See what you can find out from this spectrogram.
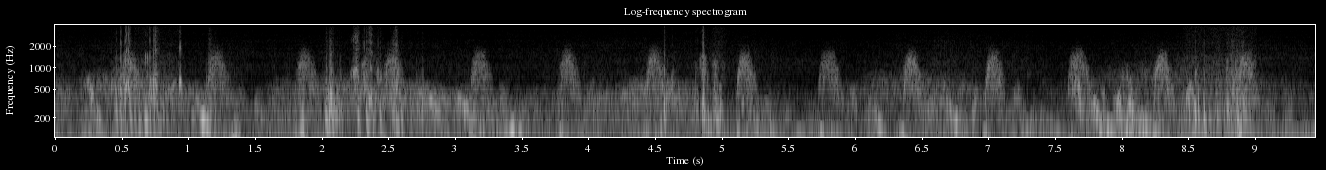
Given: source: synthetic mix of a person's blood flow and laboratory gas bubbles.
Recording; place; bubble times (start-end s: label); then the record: Doppler ultrasound of blood flow; subclavian vein
0.39-0.98 s: bubbles
1.12-1.23 s: bubbles
2.01-2.18 s: bubbles
2.21-2.77 s: bubbles
4.55-4.66 s: bubbles
4.79-5.04 s: bubbles
8.46-9.01 s: bubbles
From the record:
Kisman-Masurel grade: 221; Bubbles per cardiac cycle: several, 3 to 8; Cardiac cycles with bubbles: 10 to 50%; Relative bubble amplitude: barely perceptible (0.100 to 0.250); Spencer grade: 2 (many but less than half of the cardiac periods contain bubble signals, singularly or in groups); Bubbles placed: anywhere in the cardiac cycle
